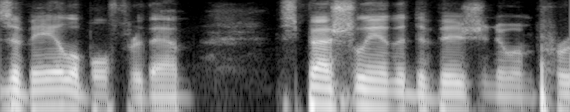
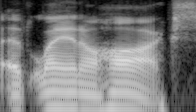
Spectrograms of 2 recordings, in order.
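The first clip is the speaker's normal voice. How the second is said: ordinary delivery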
